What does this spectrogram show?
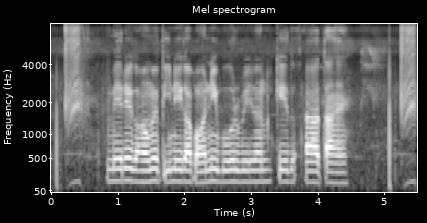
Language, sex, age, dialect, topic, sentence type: Hindi, female, 18-24, Kanauji Braj Bhasha, agriculture, statement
